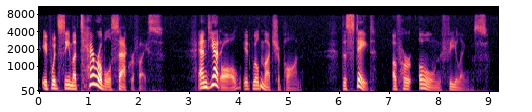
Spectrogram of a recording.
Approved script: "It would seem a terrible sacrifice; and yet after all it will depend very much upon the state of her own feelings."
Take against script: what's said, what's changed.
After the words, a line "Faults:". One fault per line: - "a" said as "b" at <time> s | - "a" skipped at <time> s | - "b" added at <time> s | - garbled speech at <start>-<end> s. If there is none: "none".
"It would seem a terrible sacrifice; and yet all it will much upon the state of her own feelings."
Faults:
- "after" skipped at 3.6 s
- "depend very" skipped at 4.4 s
